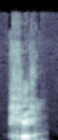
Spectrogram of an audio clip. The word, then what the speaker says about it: Gogh: If you look at the name of Van Gogh, for example, you can see that in his name, G-O-G-H, which I think they pronounce like Goh.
